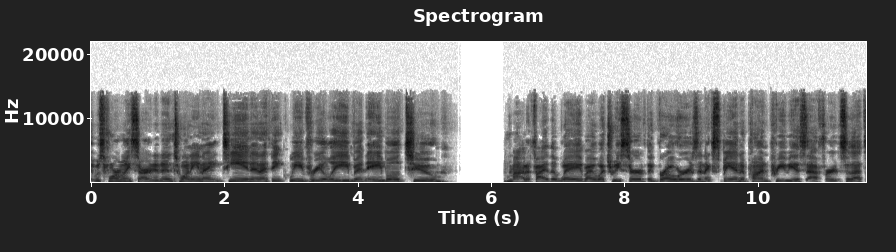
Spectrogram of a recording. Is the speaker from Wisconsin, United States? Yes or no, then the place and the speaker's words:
no; Geneseo, Illinois, United States; also born or lived in North Carolina; I'm from Illinois, Geneseo, which is near Moline.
